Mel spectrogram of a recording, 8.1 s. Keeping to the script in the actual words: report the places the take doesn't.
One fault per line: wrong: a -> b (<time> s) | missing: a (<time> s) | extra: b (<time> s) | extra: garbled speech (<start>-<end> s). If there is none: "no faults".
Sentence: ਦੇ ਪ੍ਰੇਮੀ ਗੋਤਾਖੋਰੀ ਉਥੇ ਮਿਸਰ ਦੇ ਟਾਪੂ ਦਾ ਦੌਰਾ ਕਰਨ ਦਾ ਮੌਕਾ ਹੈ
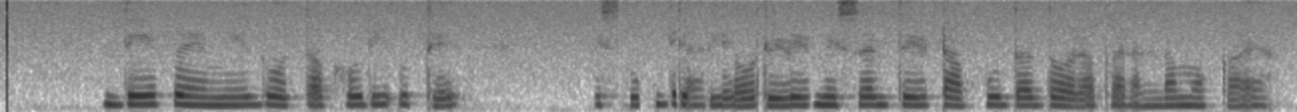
extra: garbled speech (3.7-5.1 s)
